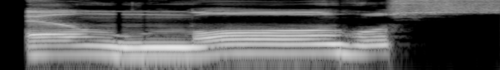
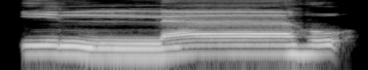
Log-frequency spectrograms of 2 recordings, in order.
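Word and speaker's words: اللهُ: Qul huwallahu ahad, Allahus samad. Jadi karena kita tidak melanjutkan bacaannya, kita membacanya dengan Allahu, bukan illahu.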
